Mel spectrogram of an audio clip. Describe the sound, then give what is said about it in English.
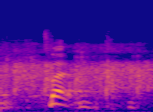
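Audience applause at a service at Grace church fills the moment with a steady, dense patter of clapping at moderate volume, and a brief voice cuts through early on. “Yeah, that got some applause.”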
